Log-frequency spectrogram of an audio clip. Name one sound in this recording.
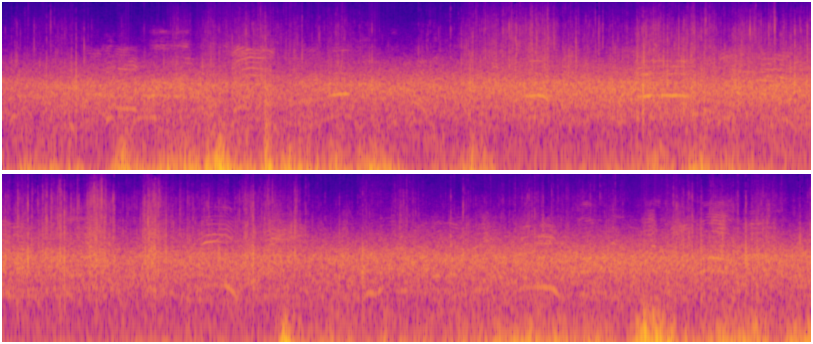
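Young players shout to one another across an open field.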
